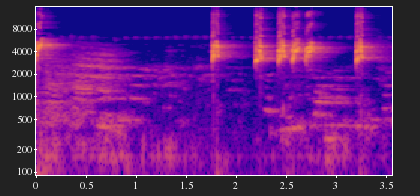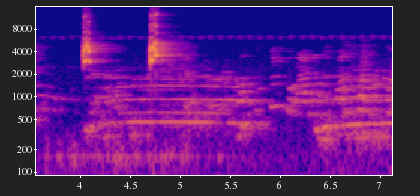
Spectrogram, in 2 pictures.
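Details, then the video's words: Long-tailed shrike song used as a lure to prompt quiet shrikes to sing: short, sharp high chirps in bursts, a quick cluster of four near the middle, over a soft background of lower tonal notes. "PANCINGAN AMPUH!!! UNTUK MEMANCING CENDET PENDIAM YANG LAGI MALAS BUNYI"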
